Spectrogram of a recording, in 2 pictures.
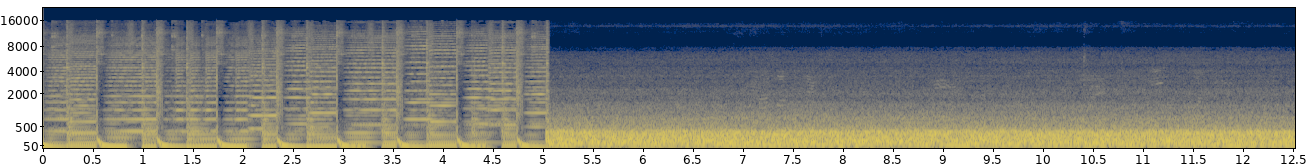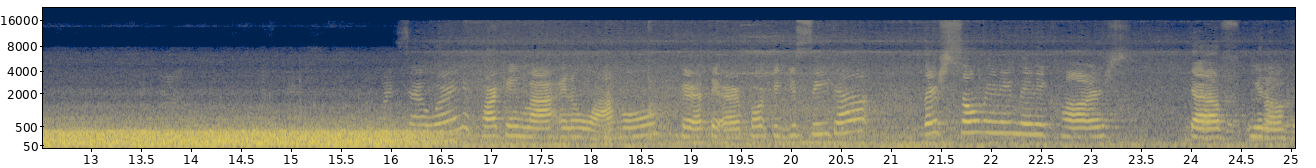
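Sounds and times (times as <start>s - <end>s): music: 0.0s - 5.1s
jet airliner cabin roar: 4.6s - 22.9s.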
